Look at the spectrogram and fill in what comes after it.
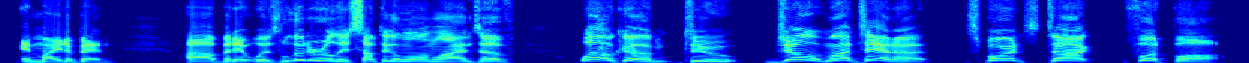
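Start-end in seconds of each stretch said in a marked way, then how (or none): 3.8-8.0 slow, generic, robotic computerised announcer voice. Retelling an old video game's broadcast intro: imitating robotic generic announcer voice. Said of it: "robotic, generic announcer voice".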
